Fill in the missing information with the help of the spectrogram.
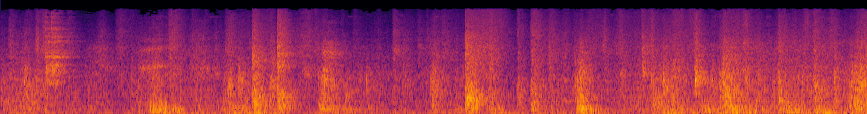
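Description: Boxing gloves landing in irregular thuds during sparring in a ring, some close together and some a second or more apart.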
